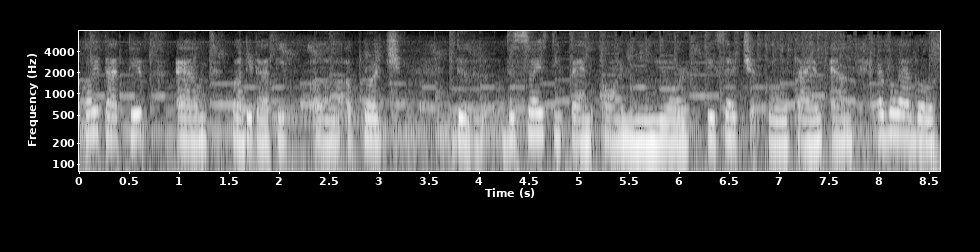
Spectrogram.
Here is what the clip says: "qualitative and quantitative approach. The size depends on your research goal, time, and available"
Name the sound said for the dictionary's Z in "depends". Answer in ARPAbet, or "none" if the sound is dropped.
none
